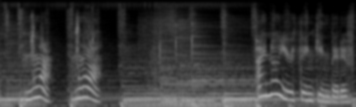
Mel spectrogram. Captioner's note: kissing noises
